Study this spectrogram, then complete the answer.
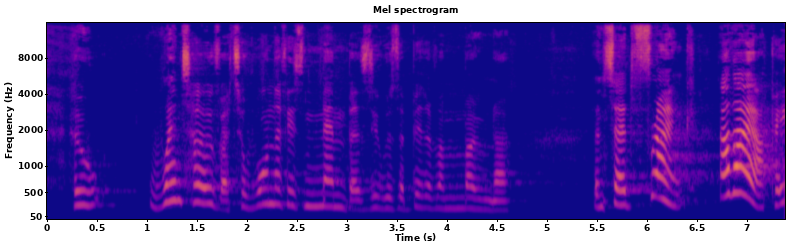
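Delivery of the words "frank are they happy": very loud, high-pitched put-on Yorkshire accent. Telling a story, voicing a Yorkshire pastor speaking to a member, Yorkshire accent. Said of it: "I've adapted it into Yorkshire".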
